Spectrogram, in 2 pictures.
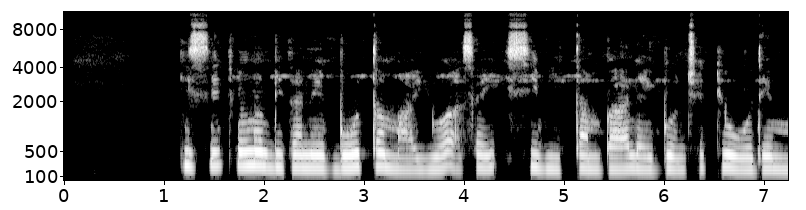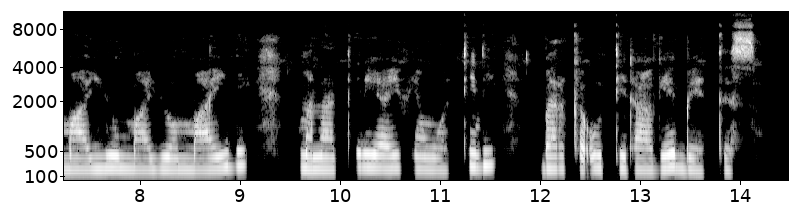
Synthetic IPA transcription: ʔɪsːɪt͡ʃʼʊmɐbɪt̪ɐneːbo̞ːt̪ːɐmaːjːuɐsɐjɪsːɪbiːt̪ːɐnbaːlɐjbɔnt͡ʃʼɛt̪ːɪwɔwɔd̪eːmaːjːuːmaːjːomaːjɪd̪ɪ | mɐnaːt̪ʼːɪɾɪjɐjfɪjɐnwɔt̪ːɪd̪ɪ | bɐɾkɐ̰ʔʊt̪ːɪd̪aːɡe̞ːbeːt̪ːes

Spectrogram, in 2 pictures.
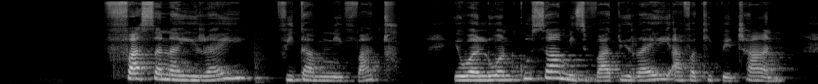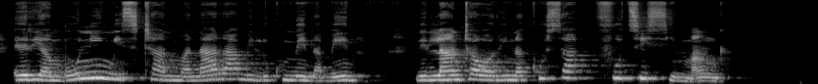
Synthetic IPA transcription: fasanəiɾajv̥it̪aminivat̪u̥ | ewaluanikusəmisivat̪uiɾajafakipeʈ͡ʂani̥ | eɾiambunimisi̥ʈ͡ʂanumanaɾəmilukumenamenə̥ | nilanʈ͡ʂawaɾinəkusəfut͡sisimaŋɡə

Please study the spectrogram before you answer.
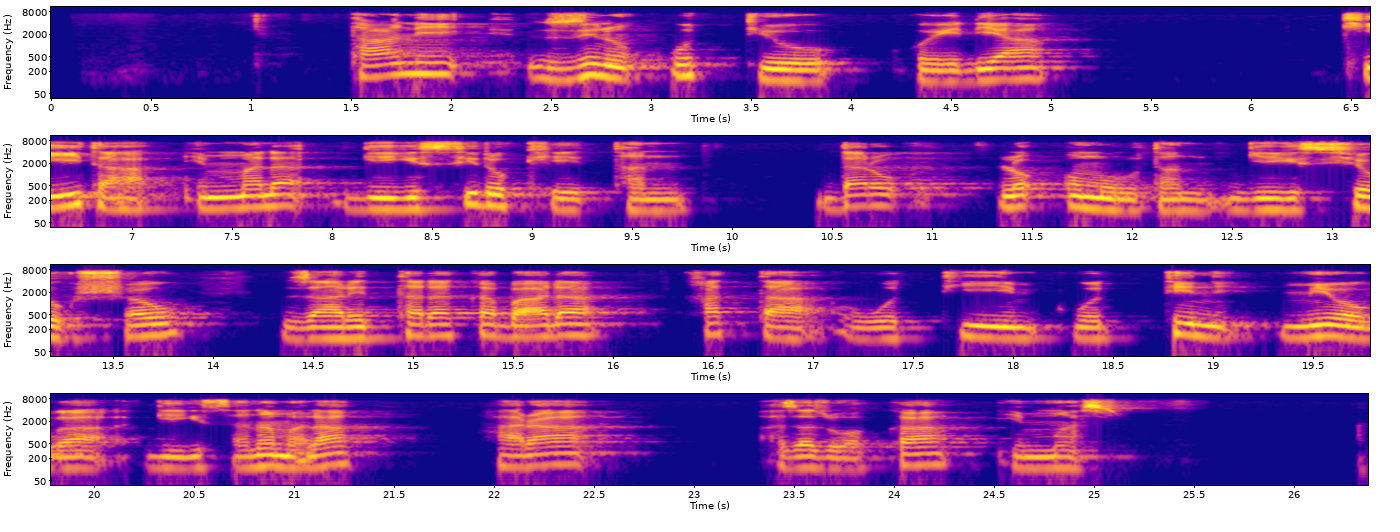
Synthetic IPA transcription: t̪ʰaːnɪzɪnɔʊt̪ːɪjoː | ɔjd̪ɪjaː | kʰiːt̪a̰ːɪmːɐd̪ɐɡiːɡɪsːɪd̪ɔkʰe̞ːt̪ʰːɐn | d̪ɐɾɔlɔʔɔmʊɾʊt̪ɐnɡiːɡɪsːɪjoːɡɪʃːɐw | zaːɾɛt̪ːɐd̪ɐkːɐbaːd̪ɐ | kʰɐt̪ːaːwɔt̪ːiwɔt̪ːɪnmɪjo̞ːɡaːɡiːɡɪsːɐnɐmɐ̰lɐ | hɐɾaː | ɐzɐzʊwaːkːɐɪmːas

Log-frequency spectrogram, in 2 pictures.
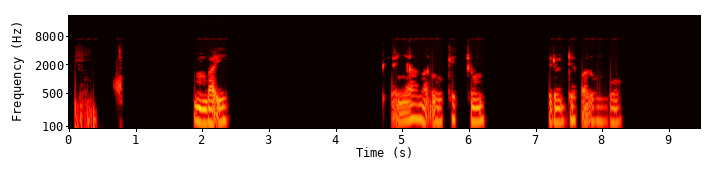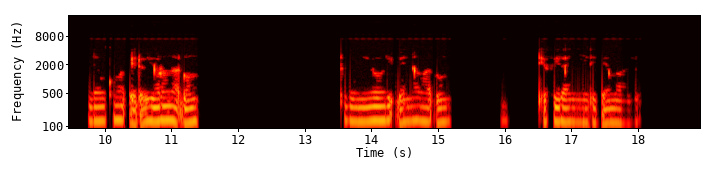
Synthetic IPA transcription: mba̰ʔi | ɓɛɗɔ̰ɲaːma̰ɗumket͡ʃːum | ɓɛdɔdɛfa̰ɗumbɔ | ndɛnkɔmaɓɛdɔ̰jɔɾnaɗum | tuɗumjoːɾiɓɛnamaɗum | ɗɛfiɾaɲiɾibɛmad͡ʒu

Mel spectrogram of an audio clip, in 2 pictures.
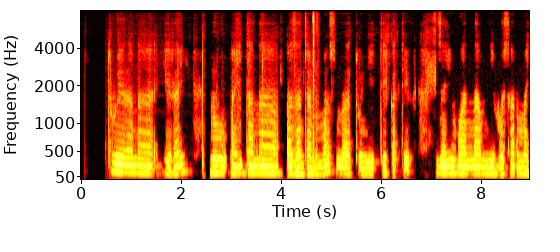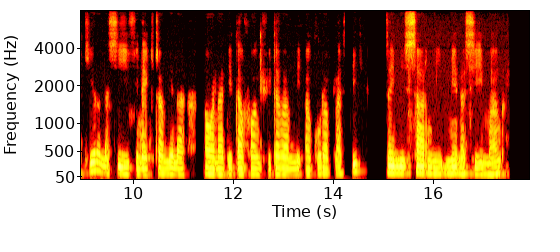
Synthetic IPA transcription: t̪ueɾanəiɾajnuaɦit̪anəazaɳɖ͡ʐanmasinət̪unit̪ekat̪ḛfə̥izajiwannaminivosaɾamakʰeɾanəsiv̥inajki̥ʈ͡ʂəmenə | awanat̪it̪avuaŋɡivit̪avaminiakuɾəplast̪ikʲə̥ | izajmisi̥saɾinimenəsimaŋɡə̥

